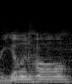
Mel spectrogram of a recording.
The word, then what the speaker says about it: Gyllenhaal: that featured Jake in Maggie Gyllenhaal or Gyllenhaal as they pronounce it and drew Barrymore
